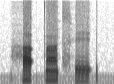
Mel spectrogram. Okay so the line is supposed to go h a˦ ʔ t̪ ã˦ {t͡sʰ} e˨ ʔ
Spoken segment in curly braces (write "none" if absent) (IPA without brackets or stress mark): t͡sʰ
